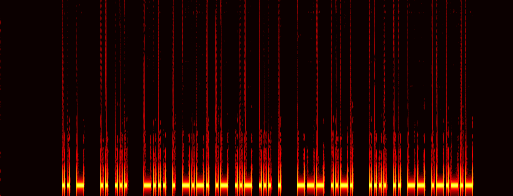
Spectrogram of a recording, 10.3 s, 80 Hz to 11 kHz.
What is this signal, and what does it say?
Morse code, heard as a keyed tone, about 25 wpm, 700 Hz. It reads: IT IS BECAUSE OF HIM.
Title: Sentences from Top 600 Words 25wpm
